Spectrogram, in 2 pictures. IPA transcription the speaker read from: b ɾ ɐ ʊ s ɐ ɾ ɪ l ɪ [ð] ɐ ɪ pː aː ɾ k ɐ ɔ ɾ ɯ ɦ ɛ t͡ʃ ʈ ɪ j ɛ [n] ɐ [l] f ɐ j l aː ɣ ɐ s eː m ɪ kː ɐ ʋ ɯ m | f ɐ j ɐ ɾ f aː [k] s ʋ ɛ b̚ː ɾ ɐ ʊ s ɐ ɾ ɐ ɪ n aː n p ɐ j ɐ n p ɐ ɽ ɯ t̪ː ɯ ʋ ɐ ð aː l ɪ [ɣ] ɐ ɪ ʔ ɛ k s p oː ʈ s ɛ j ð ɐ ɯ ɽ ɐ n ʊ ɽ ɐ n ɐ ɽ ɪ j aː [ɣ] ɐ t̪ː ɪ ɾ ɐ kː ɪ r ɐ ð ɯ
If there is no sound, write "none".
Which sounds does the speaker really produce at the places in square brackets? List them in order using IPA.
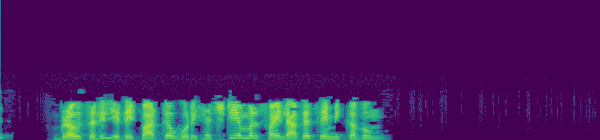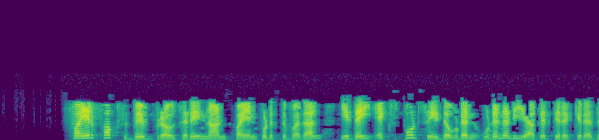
ð, m, l, k, ð, ɣ

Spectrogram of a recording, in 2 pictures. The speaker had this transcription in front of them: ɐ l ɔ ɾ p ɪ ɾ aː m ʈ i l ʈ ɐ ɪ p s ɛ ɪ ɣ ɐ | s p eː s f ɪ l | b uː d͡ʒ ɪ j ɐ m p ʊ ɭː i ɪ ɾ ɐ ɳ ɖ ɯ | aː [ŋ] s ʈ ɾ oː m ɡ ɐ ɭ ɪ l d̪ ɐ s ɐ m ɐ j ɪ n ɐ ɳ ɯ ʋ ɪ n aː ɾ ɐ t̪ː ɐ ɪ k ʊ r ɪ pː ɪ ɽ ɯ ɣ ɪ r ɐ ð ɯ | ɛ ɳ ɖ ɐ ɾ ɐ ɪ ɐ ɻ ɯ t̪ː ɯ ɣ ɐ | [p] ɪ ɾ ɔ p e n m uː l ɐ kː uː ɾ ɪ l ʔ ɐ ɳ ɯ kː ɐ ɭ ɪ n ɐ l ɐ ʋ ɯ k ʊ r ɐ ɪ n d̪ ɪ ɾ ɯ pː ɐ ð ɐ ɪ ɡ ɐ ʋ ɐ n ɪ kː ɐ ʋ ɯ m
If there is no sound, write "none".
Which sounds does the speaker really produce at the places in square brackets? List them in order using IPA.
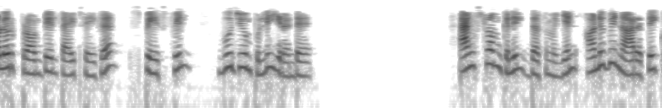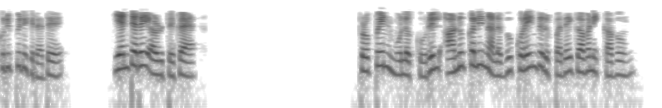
ŋ, p

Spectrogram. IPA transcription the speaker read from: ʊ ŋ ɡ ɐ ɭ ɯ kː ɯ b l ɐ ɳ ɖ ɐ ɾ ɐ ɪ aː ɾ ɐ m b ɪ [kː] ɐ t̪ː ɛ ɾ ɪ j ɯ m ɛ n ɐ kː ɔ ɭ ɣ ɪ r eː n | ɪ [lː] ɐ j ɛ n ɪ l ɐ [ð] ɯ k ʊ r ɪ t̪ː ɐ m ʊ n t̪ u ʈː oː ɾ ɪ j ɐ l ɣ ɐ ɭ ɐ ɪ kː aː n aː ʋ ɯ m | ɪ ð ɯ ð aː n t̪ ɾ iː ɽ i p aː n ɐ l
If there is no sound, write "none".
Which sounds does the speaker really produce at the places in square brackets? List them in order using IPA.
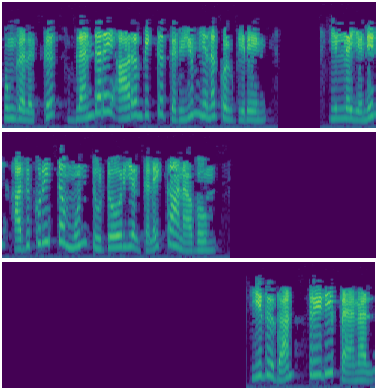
kː, lː, ð

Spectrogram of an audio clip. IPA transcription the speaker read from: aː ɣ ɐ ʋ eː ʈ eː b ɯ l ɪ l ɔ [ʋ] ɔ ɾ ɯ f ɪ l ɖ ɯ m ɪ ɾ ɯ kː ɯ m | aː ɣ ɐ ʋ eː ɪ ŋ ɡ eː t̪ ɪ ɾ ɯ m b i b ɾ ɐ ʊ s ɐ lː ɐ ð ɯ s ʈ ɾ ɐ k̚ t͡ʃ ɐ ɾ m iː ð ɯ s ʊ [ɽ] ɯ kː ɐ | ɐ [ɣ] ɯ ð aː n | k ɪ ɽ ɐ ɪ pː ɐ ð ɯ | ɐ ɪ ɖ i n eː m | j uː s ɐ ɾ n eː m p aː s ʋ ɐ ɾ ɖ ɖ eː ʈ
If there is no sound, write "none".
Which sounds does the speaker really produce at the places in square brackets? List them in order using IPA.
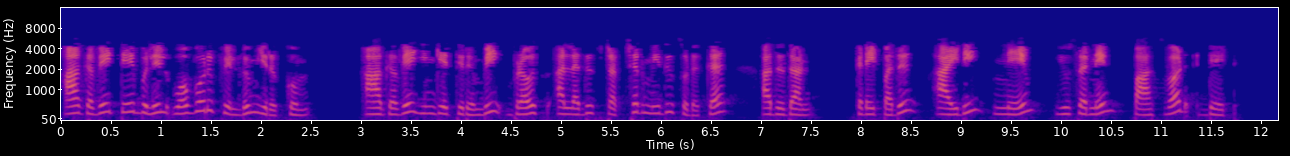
ʋː, ɽ, ð

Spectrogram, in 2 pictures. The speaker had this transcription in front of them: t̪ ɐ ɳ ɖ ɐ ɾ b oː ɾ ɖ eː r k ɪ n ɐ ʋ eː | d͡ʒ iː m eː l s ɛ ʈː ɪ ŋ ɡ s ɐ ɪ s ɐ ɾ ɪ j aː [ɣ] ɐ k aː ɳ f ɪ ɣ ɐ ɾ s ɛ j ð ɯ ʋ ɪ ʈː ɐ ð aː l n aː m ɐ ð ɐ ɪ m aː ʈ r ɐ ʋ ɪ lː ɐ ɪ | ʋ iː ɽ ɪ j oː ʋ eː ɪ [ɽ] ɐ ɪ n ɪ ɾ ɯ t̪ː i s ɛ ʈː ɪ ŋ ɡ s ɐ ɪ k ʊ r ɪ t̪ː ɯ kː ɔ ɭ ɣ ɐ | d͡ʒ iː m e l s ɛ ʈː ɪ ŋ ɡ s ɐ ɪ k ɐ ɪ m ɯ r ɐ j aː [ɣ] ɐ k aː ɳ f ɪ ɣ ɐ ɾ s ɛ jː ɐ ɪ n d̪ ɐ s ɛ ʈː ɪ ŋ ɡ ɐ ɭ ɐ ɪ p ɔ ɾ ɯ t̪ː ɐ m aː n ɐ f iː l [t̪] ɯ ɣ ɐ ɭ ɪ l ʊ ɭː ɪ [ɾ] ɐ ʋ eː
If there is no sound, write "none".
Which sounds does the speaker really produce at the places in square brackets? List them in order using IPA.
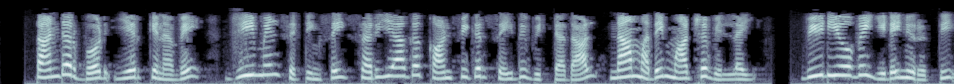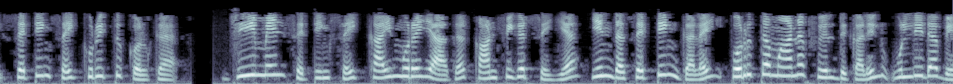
ɣ, ɽ, ɣ, d̪, ɽ

